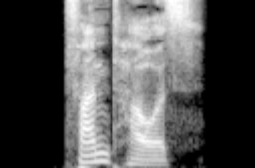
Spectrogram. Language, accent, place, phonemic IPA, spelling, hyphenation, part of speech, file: German, Germany, Berlin, /ˈp͡fantˌhaʊ̯s/, Pfandhaus, Pfand‧haus, noun, De-Pfandhaus.ogg
- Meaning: pawn shop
